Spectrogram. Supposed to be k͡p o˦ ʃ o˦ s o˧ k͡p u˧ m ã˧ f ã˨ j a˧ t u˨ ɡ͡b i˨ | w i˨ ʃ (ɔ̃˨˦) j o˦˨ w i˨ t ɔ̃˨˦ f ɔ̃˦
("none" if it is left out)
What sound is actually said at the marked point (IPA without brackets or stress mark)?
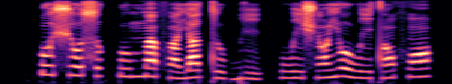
ɔ̃˨˦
